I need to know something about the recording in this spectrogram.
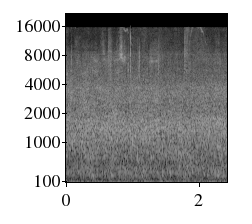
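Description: Steady outdoor background rumble with no distinct events.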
